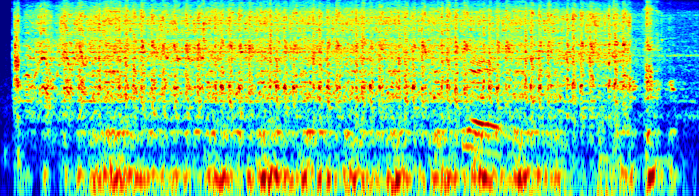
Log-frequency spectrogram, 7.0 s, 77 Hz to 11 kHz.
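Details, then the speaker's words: Toyota/Lexus 1JZ/2JZ engine cranks steadily about six seconds but never catches; spark confirmed, no injector clicking heard; ECU not pulsing injectors due to leaking capacitors. "so as he heard there again the vehicle still tried to start and we did have spark"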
